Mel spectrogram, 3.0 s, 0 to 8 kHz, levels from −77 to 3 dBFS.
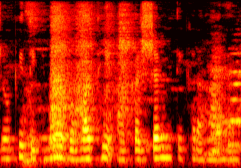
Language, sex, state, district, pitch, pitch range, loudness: Hindi, female, Bihar, Purnia, 175 Hz, 165-185 Hz, -18 LUFS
